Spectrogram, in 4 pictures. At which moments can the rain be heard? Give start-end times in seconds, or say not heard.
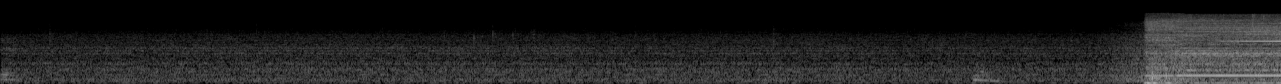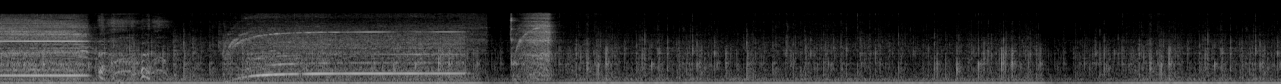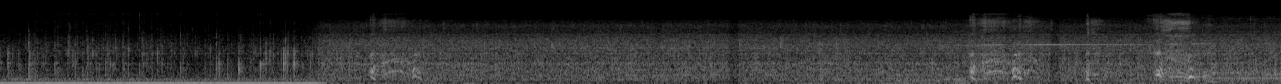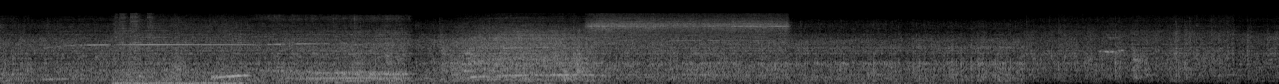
0.0-51.1.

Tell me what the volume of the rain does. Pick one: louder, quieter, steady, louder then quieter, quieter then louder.
louder.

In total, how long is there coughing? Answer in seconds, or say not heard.
4 s.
